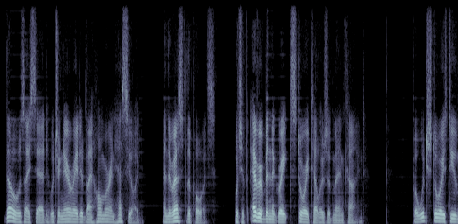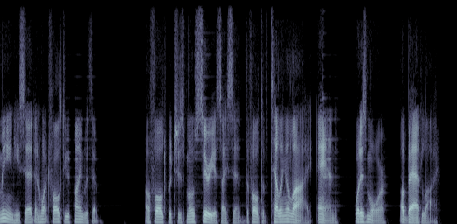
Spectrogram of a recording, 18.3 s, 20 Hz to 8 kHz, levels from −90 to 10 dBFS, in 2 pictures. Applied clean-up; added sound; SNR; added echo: neural mask model DeepFilterNet 3.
